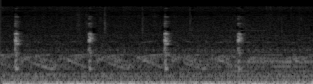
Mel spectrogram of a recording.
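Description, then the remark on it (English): An ambulance siren wails in quick, repeating pulses as the ambulance crosses light rail tracks while a light rail train is coming through, its wavering pitch riding over a heavy, steady traffic rumble. No one speaks. “Oh, if you hear that, that's an ambulance that just crossed the light rail tracks while the light rail is coming through.”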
